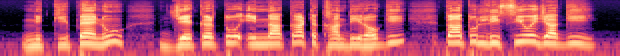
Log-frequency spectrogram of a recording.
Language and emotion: Dogri, fearful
